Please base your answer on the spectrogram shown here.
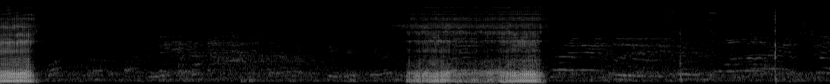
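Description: Loud, harsh, rumbling snores, one long inhaled snore clearly heard, with quiet breathing between; heavy snoring in a sleeping dog.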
